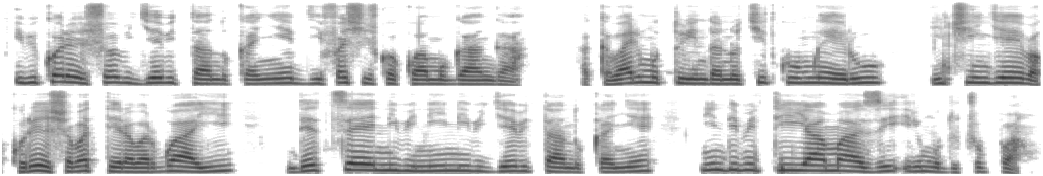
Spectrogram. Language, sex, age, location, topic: Kinyarwanda, male, 18-24, Kigali, health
